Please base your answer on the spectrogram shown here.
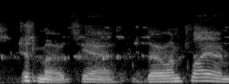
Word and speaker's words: Modes: Points East West your last name is pronounced just modes yeah so on fly on Ricoh Thunder Rico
